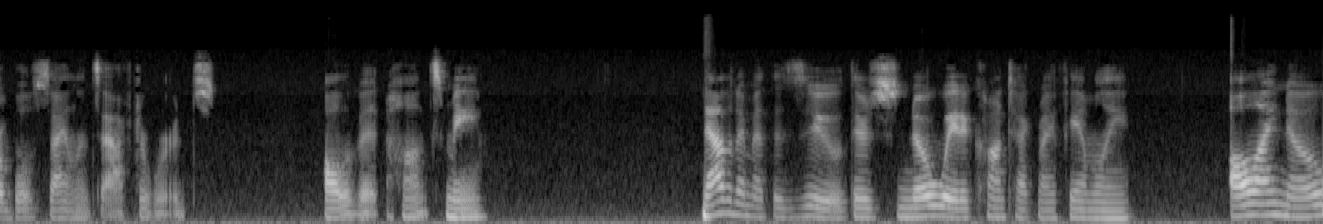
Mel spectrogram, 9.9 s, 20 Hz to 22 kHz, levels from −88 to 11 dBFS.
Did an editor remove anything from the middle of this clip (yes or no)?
no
